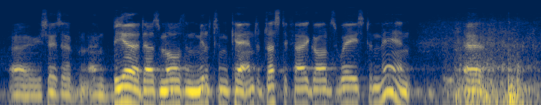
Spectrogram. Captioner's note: laughter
